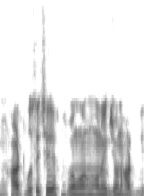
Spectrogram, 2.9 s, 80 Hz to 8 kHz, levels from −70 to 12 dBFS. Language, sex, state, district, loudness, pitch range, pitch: Bengali, male, West Bengal, Purulia, -21 LUFS, 105-110 Hz, 105 Hz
